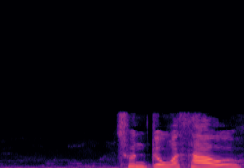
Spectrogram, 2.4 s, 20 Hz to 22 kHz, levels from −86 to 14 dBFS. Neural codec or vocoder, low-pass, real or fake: codec, 16 kHz, 4 kbps, X-Codec, WavLM features, trained on Multilingual LibriSpeech; 7.2 kHz; fake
